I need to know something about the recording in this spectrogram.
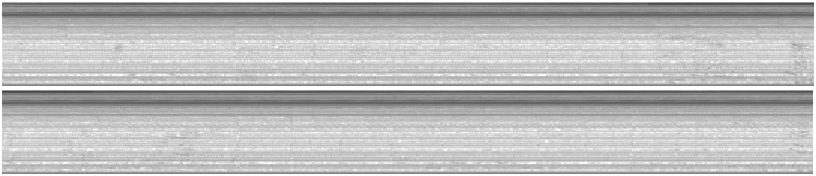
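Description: Steady electrical mains hum with several constant tones, the hum of a public-address sound system left open between announcements.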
